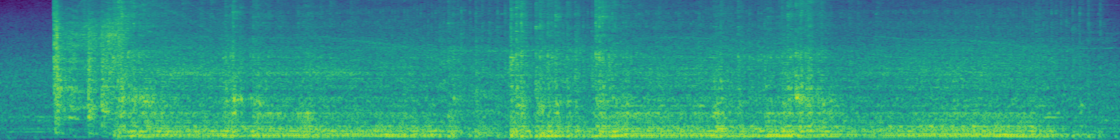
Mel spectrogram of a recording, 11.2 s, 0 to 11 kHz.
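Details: K24-swapped Subaru BRZ, turbocharged, first startup attempts after swap: long cranking with uneven bursts trying to fire, flaring briefly then falling back; extended cranking, nearly catches but no start.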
